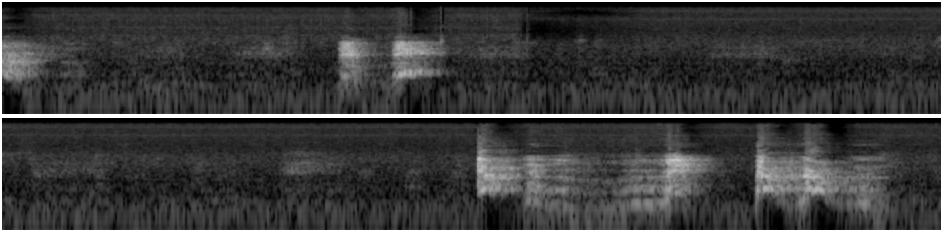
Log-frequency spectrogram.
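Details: Female pet dog Charly barking at balloons: a pair of barks early on, a long lull with faint sounds, then a cluster of harsh, loud barks near the end, with a person telling her to stop.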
